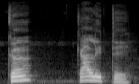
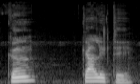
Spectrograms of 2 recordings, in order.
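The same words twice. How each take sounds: The two takes are said the same way.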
